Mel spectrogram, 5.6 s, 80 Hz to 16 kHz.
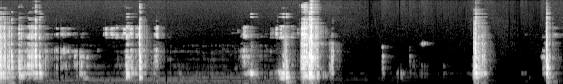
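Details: A woodpecker intruding at a blue tit nest box with chicks inside, 19 May 2021, pecks on the wood in sharp, irregular knocks, some single and some in quick pairs, over a few seconds; a faint low electrical hum runs underneath.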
